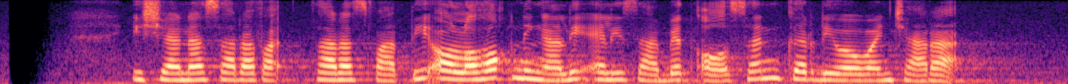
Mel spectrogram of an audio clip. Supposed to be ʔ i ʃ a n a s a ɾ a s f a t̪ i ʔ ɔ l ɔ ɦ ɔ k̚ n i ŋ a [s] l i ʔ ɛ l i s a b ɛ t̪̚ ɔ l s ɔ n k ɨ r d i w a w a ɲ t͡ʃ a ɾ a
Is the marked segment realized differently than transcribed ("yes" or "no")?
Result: yes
